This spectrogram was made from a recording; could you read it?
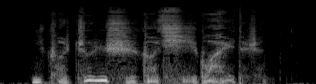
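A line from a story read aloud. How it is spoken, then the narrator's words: Sighing. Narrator (Chinese): 楚留香叹道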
